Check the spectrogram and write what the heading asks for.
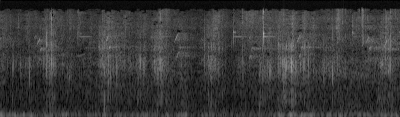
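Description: Faint footsteps scuffing on a dirt bush track, irregular and light, over a low steady rumble.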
